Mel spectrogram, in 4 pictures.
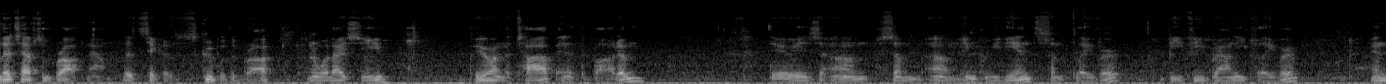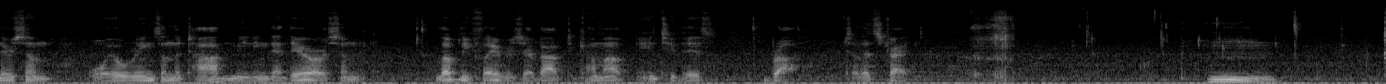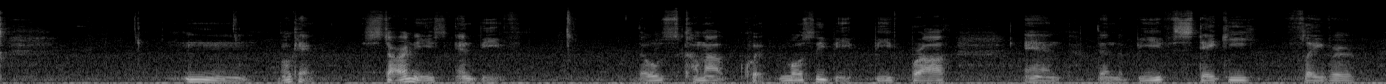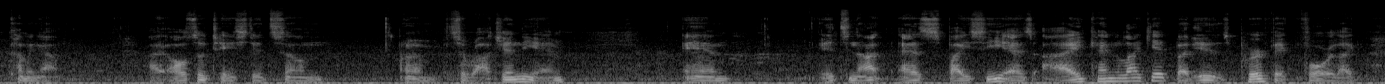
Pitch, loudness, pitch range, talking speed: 80 Hz, -33 LUFS, 70-95 Hz, 120 wpm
